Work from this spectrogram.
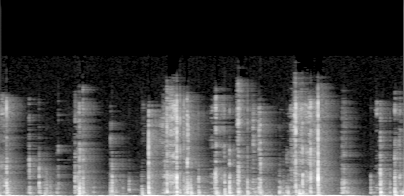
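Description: Long fingernails on both hands tap rapidly across the top of a printed cardboard box lying flat. The result is a quick, uneven run of dry, clicky taps, like fast typing, over a steady low hum.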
